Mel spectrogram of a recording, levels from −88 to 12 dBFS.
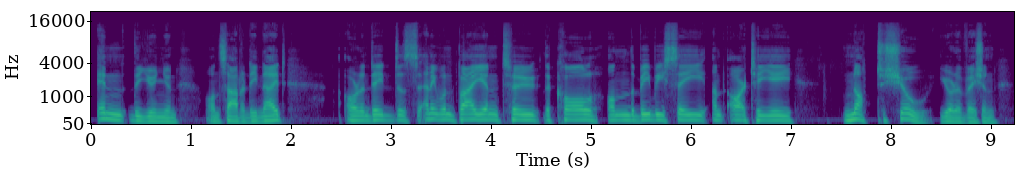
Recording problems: none

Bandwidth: 15 kHz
